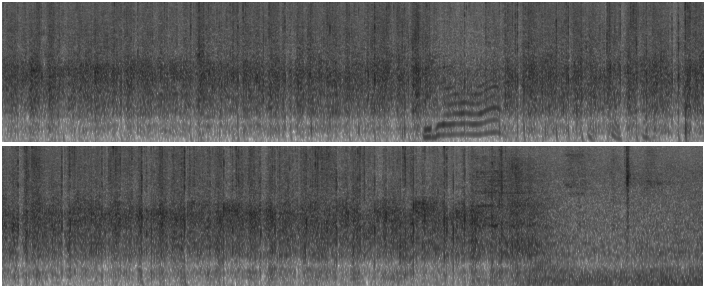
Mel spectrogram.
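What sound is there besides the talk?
audience applause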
